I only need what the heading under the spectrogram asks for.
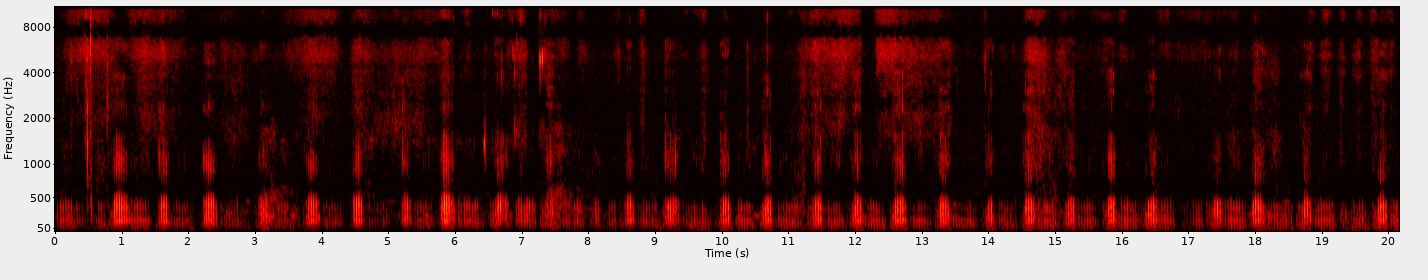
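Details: A Savannah cat purrs deeply and steadily in ecstasy during a long petting session, the low rumble pulsing with each breath.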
